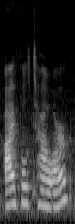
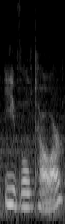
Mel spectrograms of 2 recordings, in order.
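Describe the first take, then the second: First: The first word begins with an 'eye' sound. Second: The first word begins with an 'ee' sound. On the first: The speaker calls it right. "it is Eiffel Tower" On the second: The speaker calls it wrong. "not Evil Tower"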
